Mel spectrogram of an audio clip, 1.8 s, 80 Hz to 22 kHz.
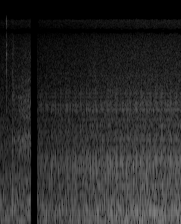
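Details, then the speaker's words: General Electric C-403A antique radio during repair exercises with capacitor C5 in circuit: steady hiss and low buzzing static, caused by a nearby Sony Bloggie Touch camera, absent until the camera is switched on. "right now you're hearing a little bit of buzzing and static believe it or not being caused by my little tiny Sony bloggy Touch camera"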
